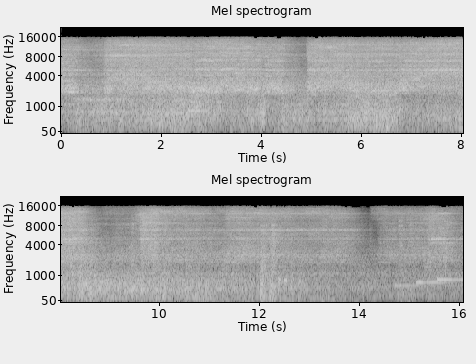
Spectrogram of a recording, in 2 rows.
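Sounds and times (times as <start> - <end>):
freight train rolling past: 0.0 - 16.0.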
